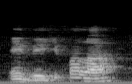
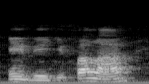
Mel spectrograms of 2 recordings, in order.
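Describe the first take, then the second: No difference in how they are said.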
